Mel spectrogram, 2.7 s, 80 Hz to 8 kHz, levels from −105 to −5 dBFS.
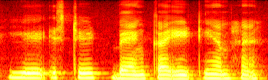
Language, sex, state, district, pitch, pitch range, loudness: Chhattisgarhi, male, Chhattisgarh, Sarguja, 155 Hz, 145-170 Hz, -15 LUFS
